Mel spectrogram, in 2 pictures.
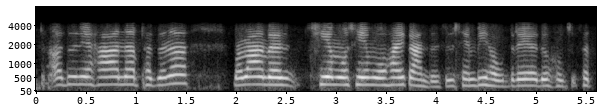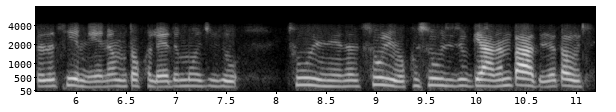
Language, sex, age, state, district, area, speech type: Manipuri, female, 18-30, Manipur, Kangpokpi, urban, conversation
